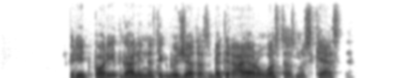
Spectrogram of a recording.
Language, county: Lithuanian, Kaunas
